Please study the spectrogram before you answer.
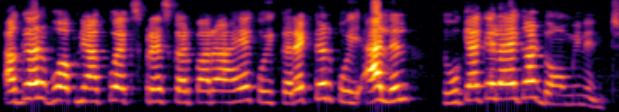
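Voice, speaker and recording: High-voiced woman teaching biology. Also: normal speed, muffled recording. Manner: asks questions then answers them herself. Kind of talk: classroom lecture.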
